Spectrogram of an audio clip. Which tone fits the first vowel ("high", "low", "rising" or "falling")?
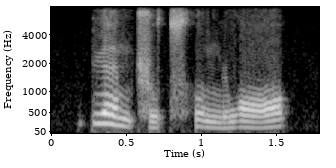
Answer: falling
